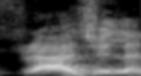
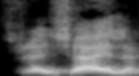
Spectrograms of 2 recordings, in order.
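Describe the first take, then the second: First: The last syllable is a short 'jil'. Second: The last syllable rhymes with 'mile'. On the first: This is the American pronunciation. "Americans pronounce చేస్తారు" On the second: This is the British and Indian pronunciation. "According to Britishers and Indian English"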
